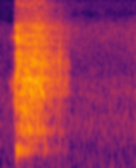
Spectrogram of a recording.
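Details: A single short, harsh cough from a calf with pneumonia, with quiet barn noise after.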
